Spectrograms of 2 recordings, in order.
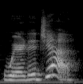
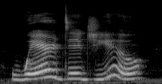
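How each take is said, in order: First: 'You' is weakened to a short 'ya'. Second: Each word is said fully and separately. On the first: The speaker calls it right. "Or you can also say" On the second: The speaker calls it wrong. "Instead of saying"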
